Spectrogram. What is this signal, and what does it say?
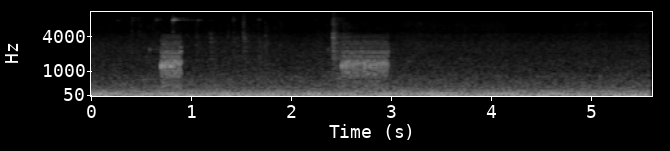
ACARS aircraft data, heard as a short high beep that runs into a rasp, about 2400 baud, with street noise.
